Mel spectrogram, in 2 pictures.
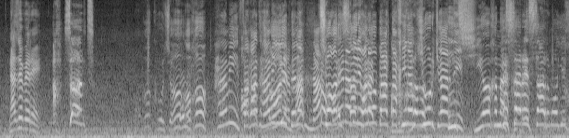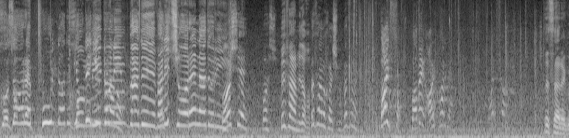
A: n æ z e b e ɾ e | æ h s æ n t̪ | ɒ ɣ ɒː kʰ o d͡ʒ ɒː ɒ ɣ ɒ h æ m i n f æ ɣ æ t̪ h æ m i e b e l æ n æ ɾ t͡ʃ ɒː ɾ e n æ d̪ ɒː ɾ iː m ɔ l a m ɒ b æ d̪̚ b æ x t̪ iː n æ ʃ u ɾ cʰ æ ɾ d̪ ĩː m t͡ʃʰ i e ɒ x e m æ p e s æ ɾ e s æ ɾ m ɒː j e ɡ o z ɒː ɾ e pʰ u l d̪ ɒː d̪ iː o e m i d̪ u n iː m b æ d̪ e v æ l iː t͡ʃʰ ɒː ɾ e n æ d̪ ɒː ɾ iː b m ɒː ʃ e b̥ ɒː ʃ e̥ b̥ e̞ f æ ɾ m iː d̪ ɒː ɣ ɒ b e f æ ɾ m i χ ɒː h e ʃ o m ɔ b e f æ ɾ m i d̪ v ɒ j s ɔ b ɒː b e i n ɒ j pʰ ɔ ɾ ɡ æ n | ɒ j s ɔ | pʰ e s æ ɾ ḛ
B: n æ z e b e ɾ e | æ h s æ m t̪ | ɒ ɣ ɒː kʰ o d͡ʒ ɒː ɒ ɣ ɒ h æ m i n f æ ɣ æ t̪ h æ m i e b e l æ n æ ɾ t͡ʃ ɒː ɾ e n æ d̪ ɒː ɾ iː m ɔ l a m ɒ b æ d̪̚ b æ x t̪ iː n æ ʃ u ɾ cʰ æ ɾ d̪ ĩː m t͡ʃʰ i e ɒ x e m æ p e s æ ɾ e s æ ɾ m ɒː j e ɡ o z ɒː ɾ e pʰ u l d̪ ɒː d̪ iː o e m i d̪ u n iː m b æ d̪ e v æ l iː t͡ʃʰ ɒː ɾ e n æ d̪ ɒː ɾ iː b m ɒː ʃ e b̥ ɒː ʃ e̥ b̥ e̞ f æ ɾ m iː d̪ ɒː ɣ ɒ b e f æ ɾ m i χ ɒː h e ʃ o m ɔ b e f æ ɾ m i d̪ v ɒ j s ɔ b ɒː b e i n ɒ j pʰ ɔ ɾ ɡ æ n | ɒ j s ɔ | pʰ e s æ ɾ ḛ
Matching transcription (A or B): A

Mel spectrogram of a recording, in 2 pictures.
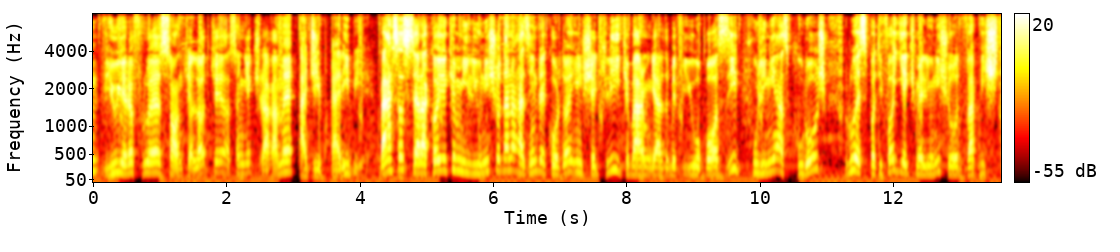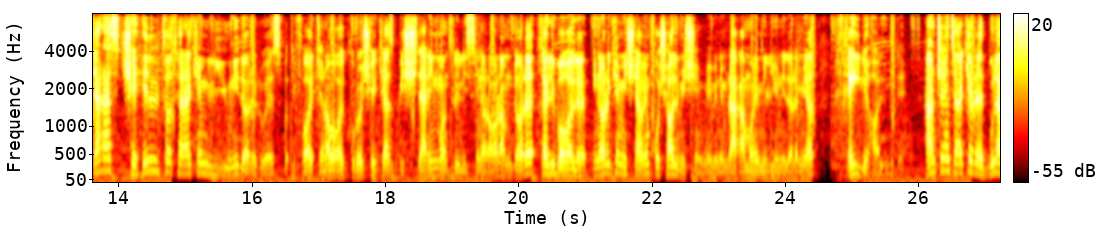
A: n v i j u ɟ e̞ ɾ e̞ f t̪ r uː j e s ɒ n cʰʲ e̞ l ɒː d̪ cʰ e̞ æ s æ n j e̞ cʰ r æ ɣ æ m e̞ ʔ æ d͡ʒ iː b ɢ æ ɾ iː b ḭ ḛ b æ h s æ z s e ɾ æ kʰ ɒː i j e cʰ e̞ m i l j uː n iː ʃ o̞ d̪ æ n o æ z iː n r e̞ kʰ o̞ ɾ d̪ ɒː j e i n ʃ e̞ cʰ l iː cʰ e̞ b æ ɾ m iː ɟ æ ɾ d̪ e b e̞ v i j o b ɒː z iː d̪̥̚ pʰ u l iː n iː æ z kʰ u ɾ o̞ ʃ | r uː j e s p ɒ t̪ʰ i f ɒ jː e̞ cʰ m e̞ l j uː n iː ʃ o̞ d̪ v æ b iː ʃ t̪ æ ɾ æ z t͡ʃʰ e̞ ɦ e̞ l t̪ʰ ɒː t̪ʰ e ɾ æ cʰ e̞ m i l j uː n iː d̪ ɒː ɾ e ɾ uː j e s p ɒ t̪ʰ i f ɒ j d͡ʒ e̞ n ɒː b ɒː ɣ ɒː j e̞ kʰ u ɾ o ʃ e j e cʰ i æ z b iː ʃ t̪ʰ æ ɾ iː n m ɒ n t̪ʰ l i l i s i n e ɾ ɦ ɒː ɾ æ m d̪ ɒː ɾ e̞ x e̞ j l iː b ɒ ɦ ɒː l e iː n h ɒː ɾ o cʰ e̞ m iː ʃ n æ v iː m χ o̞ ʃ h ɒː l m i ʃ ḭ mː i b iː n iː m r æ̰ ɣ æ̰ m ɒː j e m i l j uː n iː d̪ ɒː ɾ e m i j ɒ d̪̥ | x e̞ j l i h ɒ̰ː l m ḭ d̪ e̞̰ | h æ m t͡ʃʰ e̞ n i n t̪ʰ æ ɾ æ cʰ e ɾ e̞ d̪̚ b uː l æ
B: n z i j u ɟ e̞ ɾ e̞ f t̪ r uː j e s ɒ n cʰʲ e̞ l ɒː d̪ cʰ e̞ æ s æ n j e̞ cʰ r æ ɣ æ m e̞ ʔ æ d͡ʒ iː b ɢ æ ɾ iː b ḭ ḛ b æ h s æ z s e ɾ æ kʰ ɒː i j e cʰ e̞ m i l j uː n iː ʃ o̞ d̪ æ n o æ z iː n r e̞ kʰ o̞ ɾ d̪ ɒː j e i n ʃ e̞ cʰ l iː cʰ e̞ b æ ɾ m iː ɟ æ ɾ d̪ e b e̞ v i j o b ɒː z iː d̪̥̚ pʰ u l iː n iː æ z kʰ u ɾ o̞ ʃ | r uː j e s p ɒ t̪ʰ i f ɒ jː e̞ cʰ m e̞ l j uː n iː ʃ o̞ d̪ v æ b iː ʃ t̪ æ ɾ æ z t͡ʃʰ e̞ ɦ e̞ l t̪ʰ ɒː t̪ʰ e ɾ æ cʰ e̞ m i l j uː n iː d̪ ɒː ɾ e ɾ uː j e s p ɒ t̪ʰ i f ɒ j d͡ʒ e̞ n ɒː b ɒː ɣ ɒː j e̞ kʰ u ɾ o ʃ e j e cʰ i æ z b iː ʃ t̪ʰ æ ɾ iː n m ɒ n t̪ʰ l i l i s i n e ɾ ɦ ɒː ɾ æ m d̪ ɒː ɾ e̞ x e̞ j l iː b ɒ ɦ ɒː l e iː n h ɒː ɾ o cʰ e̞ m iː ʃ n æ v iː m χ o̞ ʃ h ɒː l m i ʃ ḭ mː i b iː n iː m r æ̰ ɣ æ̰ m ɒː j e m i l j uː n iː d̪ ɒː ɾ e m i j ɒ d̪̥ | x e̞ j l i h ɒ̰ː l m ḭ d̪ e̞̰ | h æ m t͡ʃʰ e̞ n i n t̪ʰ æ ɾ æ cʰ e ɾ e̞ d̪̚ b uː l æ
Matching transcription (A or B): A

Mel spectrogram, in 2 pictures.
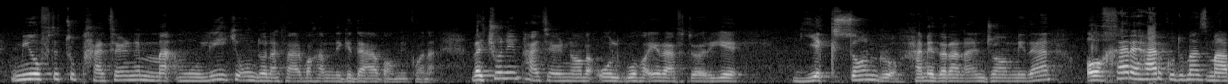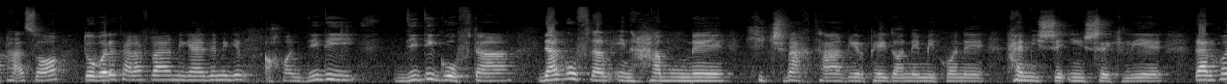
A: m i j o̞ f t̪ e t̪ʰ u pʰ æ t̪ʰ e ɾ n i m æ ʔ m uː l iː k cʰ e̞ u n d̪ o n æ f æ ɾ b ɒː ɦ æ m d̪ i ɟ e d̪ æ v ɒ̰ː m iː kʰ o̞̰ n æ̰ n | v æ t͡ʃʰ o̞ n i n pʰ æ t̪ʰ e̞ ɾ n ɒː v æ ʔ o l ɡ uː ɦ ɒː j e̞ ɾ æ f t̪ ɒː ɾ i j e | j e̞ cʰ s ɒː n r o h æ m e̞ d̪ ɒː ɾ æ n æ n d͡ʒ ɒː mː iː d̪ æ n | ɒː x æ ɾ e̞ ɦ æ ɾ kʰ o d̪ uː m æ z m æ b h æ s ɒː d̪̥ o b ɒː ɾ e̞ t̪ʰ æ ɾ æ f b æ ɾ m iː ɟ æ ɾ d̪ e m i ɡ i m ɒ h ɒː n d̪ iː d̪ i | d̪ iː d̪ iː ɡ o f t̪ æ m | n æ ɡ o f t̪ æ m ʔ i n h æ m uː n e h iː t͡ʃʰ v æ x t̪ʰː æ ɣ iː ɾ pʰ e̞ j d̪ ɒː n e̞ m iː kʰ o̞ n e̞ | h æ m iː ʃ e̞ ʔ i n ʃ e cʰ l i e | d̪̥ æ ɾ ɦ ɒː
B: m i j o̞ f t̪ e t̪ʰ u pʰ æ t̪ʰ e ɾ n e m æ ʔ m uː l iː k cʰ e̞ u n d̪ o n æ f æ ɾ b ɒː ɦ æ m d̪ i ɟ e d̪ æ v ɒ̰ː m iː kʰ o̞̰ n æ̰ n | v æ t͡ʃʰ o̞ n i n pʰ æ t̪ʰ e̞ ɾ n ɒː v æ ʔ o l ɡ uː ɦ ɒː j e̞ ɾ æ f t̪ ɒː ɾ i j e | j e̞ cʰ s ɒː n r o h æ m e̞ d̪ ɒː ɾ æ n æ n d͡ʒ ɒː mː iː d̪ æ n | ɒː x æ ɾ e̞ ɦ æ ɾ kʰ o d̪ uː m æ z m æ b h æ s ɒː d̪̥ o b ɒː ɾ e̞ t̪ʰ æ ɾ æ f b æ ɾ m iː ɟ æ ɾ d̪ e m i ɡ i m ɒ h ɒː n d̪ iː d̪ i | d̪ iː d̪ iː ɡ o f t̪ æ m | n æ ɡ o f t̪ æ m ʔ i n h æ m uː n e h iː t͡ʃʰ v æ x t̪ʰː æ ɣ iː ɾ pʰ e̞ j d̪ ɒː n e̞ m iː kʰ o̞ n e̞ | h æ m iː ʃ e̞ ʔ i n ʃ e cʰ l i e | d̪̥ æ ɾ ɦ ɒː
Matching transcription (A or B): B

